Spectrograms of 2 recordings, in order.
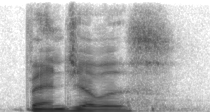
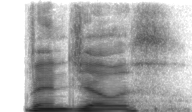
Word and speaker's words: Vangelis: But Vangelis. Vangelis. I think that's how you pronounce it.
